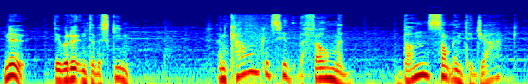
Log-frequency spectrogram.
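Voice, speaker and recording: A man's voice: fairly high pitch, sing-song, a little fast, darkish tone, soft background music. A man with a Scottish accent giving a dramatic, suspenseful narration of a story in colloquial Scots dialect.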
